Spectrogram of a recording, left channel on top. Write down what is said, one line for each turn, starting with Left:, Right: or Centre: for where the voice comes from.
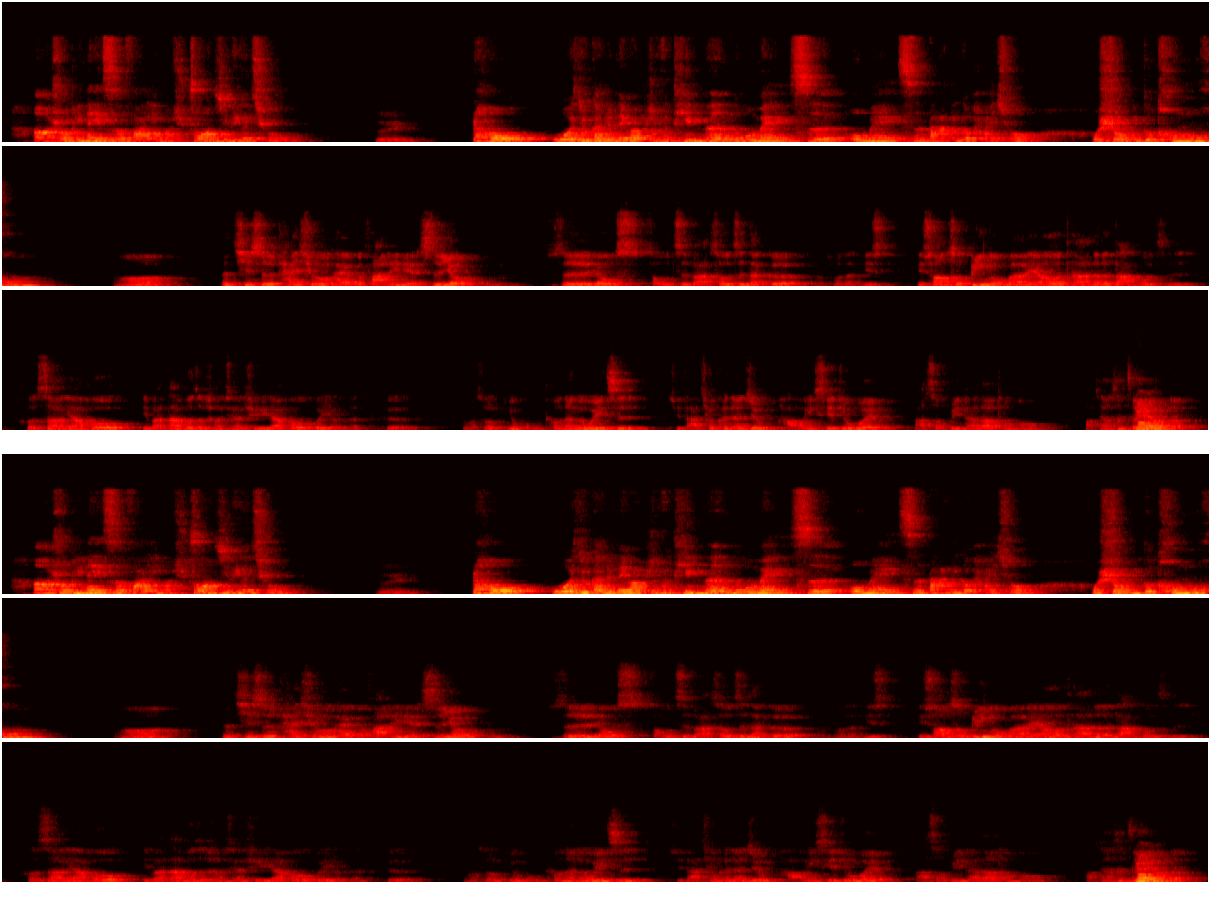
Right: 呃手臂内侧发力嘛，去撞击那个球。
Left: 对。
Right: 然后我就感觉那块皮肤挺嫩的，我每次我每次打那个排球，我手臂都通红。
Left: 哦，那其实排球还有个发力点是用，嗯，就是用手指吧，手指那个怎么说呢？你你双手并拢嘛，然后他那个大拇指合上，然后你把大拇指放下去，然后会有那个怎么说？用骨头那个位置去打球可能就好一些，就不会把手臂打到通红，好像是这样的。
Right: 哎，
